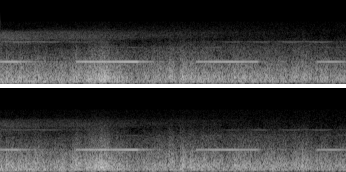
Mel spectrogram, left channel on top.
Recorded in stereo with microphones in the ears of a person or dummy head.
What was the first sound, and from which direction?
A vehicle, 20° left (ahead or behind).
